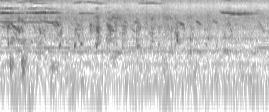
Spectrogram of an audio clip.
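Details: Flock of laying hens (ayam petelur) making quick, scattered high clucks and short squeaky notes, many birds overlapping in a busy, irregular patter, loudest at the start and again near the end, over steady background hiss.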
